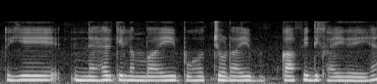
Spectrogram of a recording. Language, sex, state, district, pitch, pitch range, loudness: Hindi, female, Bihar, Begusarai, 190 Hz, 185-200 Hz, -14 LUFS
